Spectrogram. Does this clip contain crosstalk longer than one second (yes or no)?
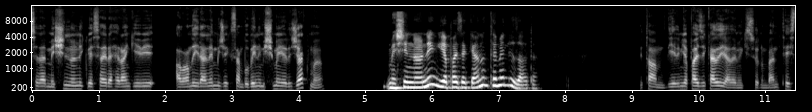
no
